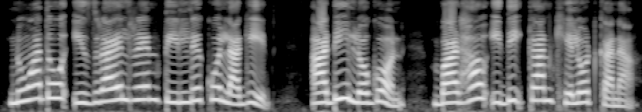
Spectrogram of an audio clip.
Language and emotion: Santali, neutral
